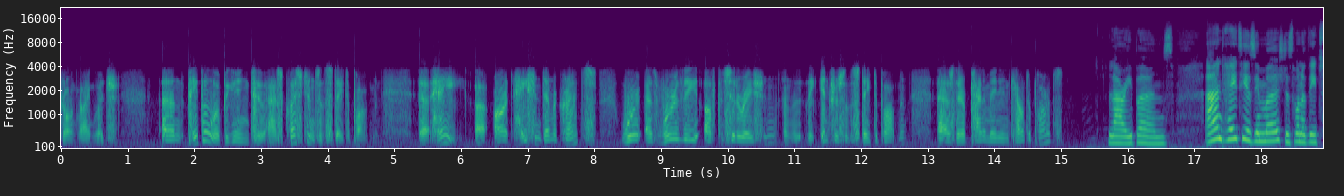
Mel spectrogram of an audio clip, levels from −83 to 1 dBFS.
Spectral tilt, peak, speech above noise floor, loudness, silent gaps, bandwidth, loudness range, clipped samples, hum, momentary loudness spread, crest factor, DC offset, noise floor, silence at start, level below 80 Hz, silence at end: -4 dB/octave; -6 dBFS; 33 dB; -27 LUFS; none; 14.5 kHz; 6 LU; under 0.1%; none; 15 LU; 22 dB; under 0.1%; -61 dBFS; 0 s; -66 dBFS; 0 s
